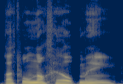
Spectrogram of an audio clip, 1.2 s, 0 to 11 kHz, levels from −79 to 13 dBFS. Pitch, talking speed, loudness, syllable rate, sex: 105 Hz, 245 wpm, -18 LUFS, 4.6 syllables/s, male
